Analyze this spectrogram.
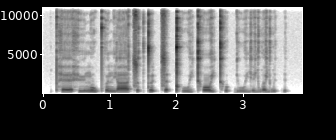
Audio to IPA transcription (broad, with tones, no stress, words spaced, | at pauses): pʰɛː˨˧ hyː˧n̪o˥wpʰɵ˧njaː˨˧ t͡sʊ˧k̚t̪ɵ˧t̚t͡sɐ˨t̚ kʰuː˨jkʰɔː˥j kʰʊ˧k̚juː˨˩j e˨jwɐ˨jwɪ˨˥k̚ɪ˨˥k̚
